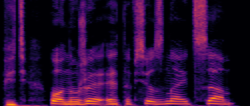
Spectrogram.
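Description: A man's voice: fairly high pitch, steady tone, measured pace, a little mellow, dry recording, studio quality, voice pushed up, close to an everyday voice. A man reading an audiobook, voicing a desperate devout young woman who exclaims and pleads. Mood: anguished.

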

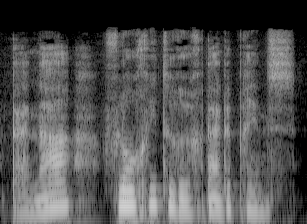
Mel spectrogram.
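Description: A woman reading a fairy tale aloud for an audiobook in a calm, clear storytelling manner. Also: sits low, measured pace. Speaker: narrator. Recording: faint music behind the voice.

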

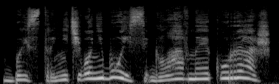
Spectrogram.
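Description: A woman's voice: a little high, lively intonation, a little slow, a little mellow, husky, no echo, clean studio sound, voice pushed up. A woman voicing a bossy male stagehand who hisses instructions in a whisper. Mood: urgent hissing. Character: bossy male stage hand, hissing orders.

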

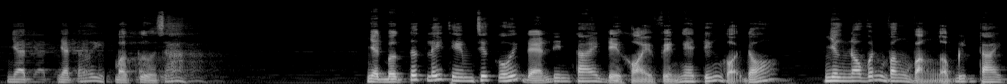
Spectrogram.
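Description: A man narrating a scripted horror story in a lively, expressive way. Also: medium pitch.

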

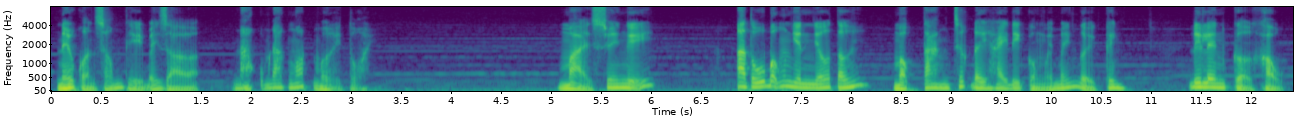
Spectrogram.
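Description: A man narrating an audiobook story in an expressive, storytelling way. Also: lowish voice, moderate pace, pauses often, faint music behind. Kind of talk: scripted narration.

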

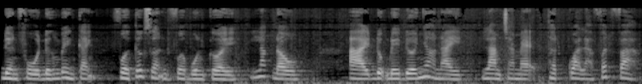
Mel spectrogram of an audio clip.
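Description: A woman narrating a novel as an audiobook, reading in an even, steady way. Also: on the low side, normal speed.

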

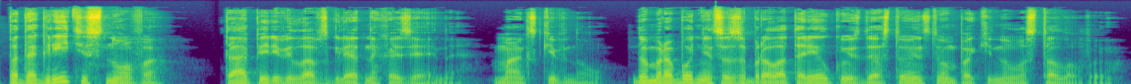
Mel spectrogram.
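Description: A man reading a novel aloud in even, unhurried scripted narration. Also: deep voice. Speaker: audiobook reader.

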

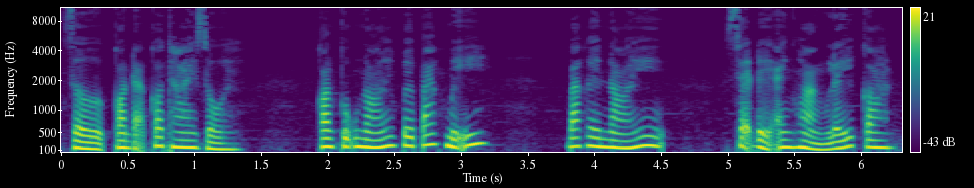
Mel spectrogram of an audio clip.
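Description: A woman's voice: fairly low pitch, moderate pace, warm tone, no echo, lightly acted. A woman voicing a pregnant young daughter begging her mother to let her marry. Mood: pleading.

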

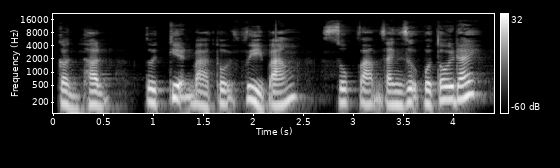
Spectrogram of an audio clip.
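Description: A woman's voice: mid-range voice, animated, normal speed, dark tone. A woman narrator voicing a young woman defending herself sharply in an audiobook story. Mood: defensive. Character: young woman accused, defiant and frightened.

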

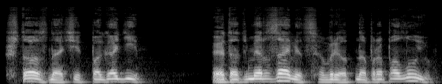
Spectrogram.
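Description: A man's voice: medium pitch, measured pace, warm tone, lightly acted. A man doing a bullying tough-cop detective. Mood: scornful. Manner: harsh, pushy interrogation. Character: brash bullying male police detective.

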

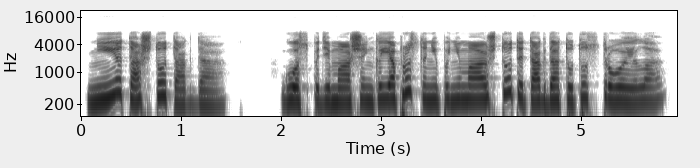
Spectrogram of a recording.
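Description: A woman's voice: a little high, moderate pace, no room sound, natural voice. A woman voicing a worried, insistent middle-aged mother who presses with questions, in a dull, dry recording.

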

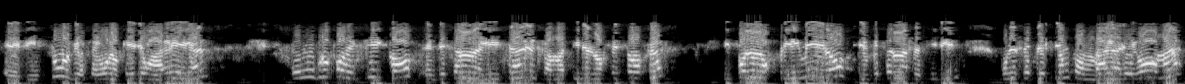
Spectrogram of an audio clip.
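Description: A high-pitched woman in her thirties speaks earnestly over a phone line, pausing often with fillers. The sound is muffled, with steady hiss behind her. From Chilecito, Argentina. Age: 30s. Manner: hesitant, many fillers, earnest. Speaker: activist caller. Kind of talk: phone interview testimony.

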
